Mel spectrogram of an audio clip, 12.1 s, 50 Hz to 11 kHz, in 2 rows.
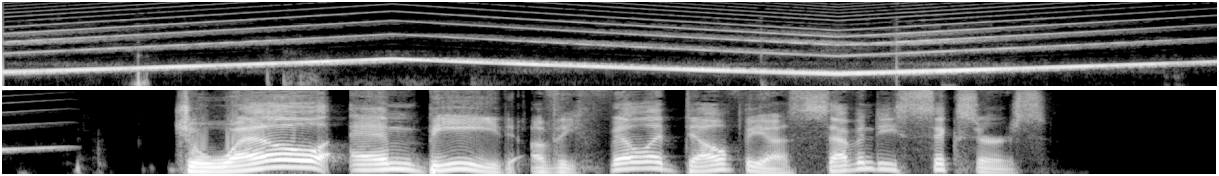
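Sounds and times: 
emergency siren wailing: 0.0 - 6.5
speech: 7.0 - 11.4.

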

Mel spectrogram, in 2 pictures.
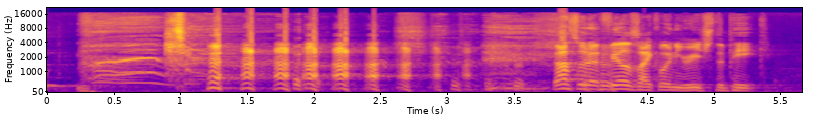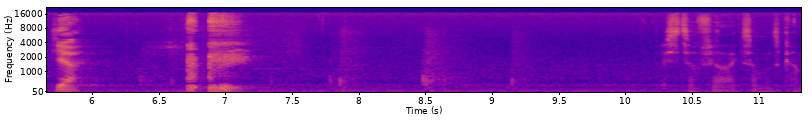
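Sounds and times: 
laughter: 0.2 - 4.4
speech: 1.2 - 6.0, 6.8 - 7.2
crunching footsteps: 7.7 - 9.4.

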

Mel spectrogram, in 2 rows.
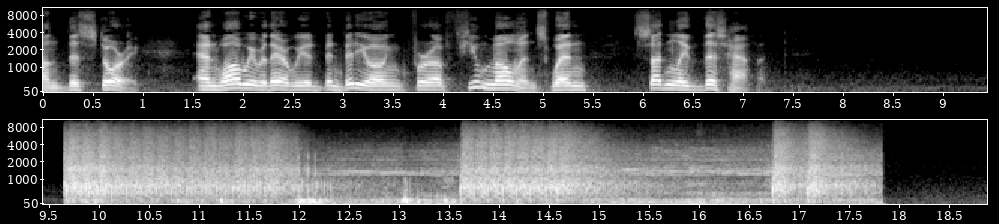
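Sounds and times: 
speech: 0.0 - 7.2
semi-automatic gunfire: 9.6 - 12.7, 13.6 - 15.4, 16.7 - 17.8.

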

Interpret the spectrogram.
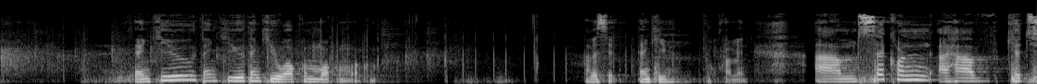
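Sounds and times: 
soft audience applause: 0.0 - 3.3
speech: 1.3 - 3.9, 5.9 - 10.3.

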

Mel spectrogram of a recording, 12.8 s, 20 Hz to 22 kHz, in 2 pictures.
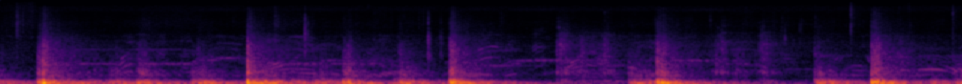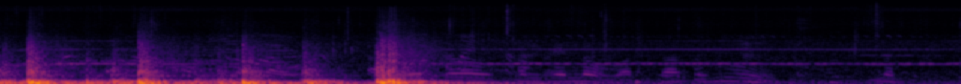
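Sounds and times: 
booming dance music at a live venue: 0.0 - 10.0
voices murmuring faintly in the crowd: 0.0 - 12.8.

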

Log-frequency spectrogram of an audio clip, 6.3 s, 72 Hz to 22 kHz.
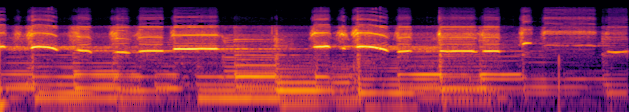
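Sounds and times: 
light plucked instrumental backing: 0.0 - 6.2
phone alarm playing a whistled movie tune: 0.0 - 6.2.

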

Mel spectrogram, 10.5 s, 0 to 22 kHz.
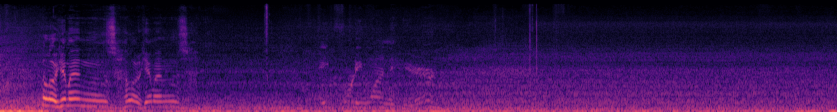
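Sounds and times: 
vehicle cabin road and engine drone while driving: 0.0 - 10.4
speech: 0.5 - 2.6, 4.0 - 5.7.

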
